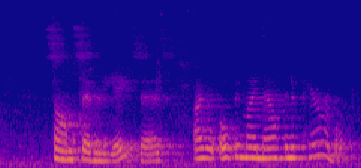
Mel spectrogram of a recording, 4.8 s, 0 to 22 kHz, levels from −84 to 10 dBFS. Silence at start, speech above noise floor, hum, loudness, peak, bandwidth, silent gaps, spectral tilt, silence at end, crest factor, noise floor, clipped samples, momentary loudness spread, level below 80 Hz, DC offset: 0 s; 24 dB; none; -29 LUFS; -14 dBFS; 11.5 kHz; none; -9 dB/octave; 0 s; 14 dB; -52 dBFS; under 0.1%; 11 LU; -56 dBFS; under 0.1%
